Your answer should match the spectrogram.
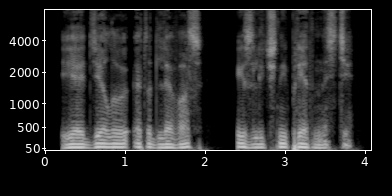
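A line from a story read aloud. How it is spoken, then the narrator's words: Quiet reply. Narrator (Russian): тихо ответил я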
